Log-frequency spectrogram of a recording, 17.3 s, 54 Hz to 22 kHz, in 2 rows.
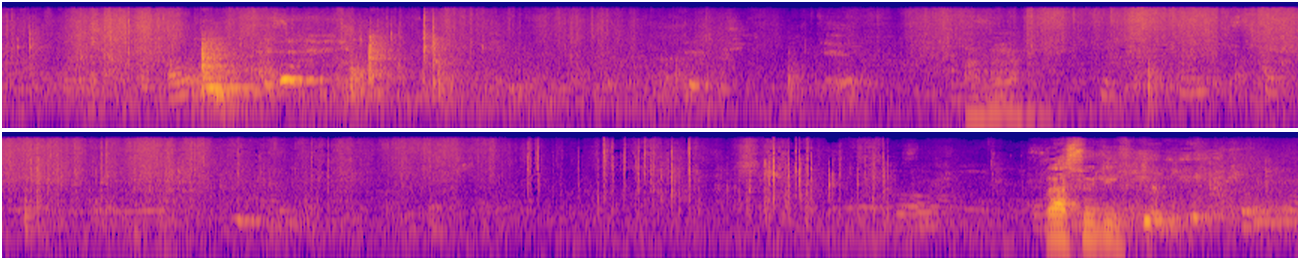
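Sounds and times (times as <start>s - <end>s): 
paper slips put into a plastic bag for a prize draw: 0.0s - 4.9s, 5.8s - 14.6s
speech: 15.6s - 16.6s.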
